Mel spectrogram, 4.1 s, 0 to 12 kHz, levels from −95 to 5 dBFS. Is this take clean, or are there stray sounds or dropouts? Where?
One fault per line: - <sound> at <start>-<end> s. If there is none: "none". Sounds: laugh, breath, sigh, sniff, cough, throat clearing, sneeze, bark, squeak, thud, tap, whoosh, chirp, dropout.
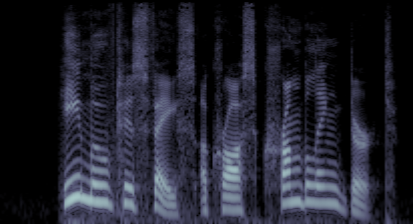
none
